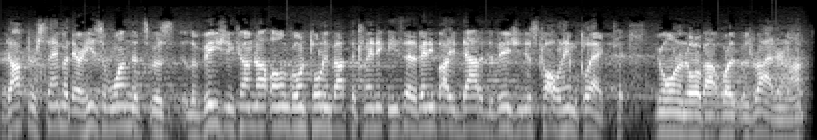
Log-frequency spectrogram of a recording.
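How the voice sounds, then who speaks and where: A man's voice: fairly high pitch, fairly even intonation, quick pace, big-room sound, lo-fi sound. A man preaching, telling a personal story in a folksy, emotional way, heard on an old tape recording. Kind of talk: archival sermon storytelling.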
